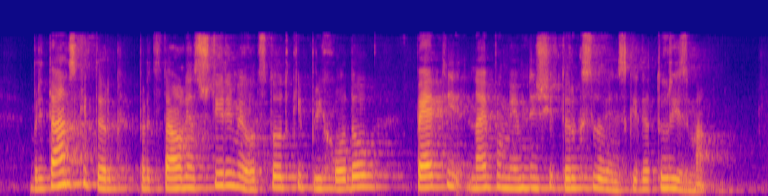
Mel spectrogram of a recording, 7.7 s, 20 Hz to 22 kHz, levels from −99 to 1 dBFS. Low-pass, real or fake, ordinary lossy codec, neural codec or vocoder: none; fake; none; vocoder, 22.05 kHz, 80 mel bands, HiFi-GAN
